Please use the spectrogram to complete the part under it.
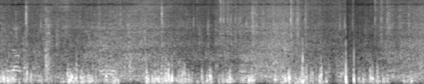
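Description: A sailboat under sail in the Netherlands, with strong wind buffeting the microphone and water rushing along the hull, a continuous gusty roar while someone talks over it.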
